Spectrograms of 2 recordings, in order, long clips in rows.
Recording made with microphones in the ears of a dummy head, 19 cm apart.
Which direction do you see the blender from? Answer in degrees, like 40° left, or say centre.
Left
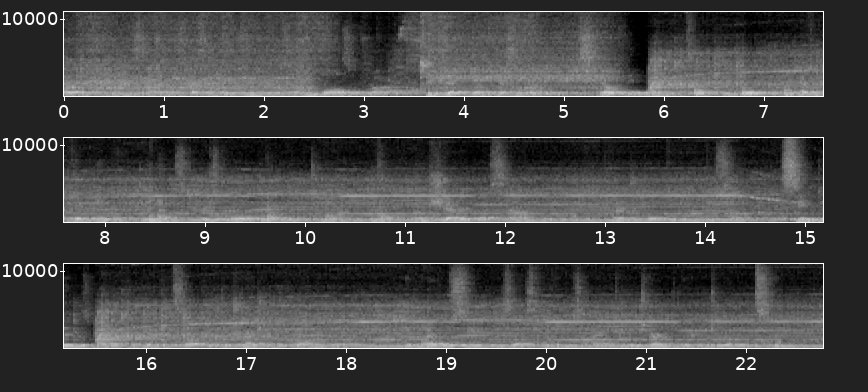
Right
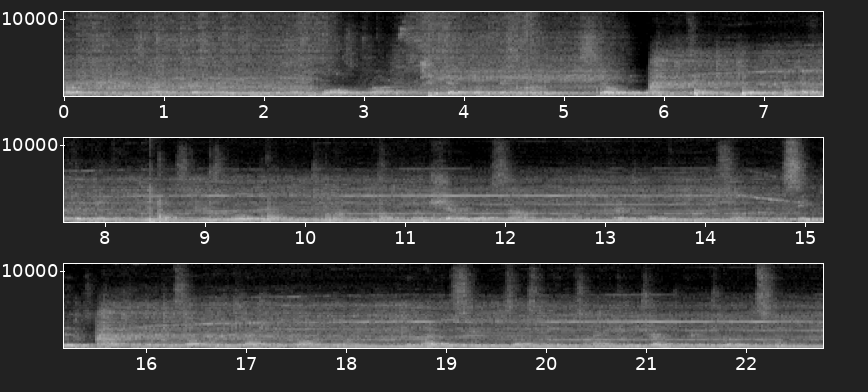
60° left.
